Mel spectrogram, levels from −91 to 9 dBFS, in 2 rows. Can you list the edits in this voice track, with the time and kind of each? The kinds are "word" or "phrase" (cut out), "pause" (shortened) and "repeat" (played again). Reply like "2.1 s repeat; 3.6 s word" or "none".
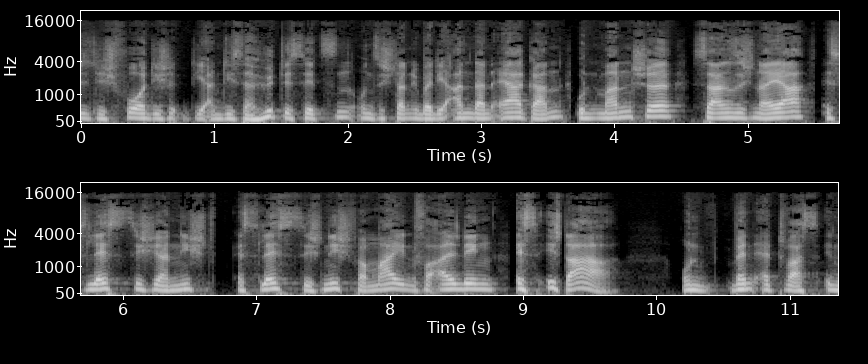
3.7 s pause; 4.5 s pause; 5.5 s pause; 6.7 s word; 8.9 s pause; 9.3 s word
